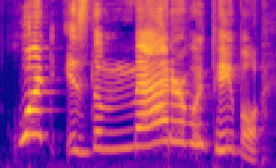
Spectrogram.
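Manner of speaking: high, slow, disbelieving cry; exasperated. Real, not acted. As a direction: throw it up to the heavens in disbelief. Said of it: "exasperated outburst".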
